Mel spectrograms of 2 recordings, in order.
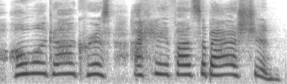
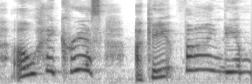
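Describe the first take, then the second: First: High distressed parent voice; mock frantic plea. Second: High, light, unbothered; mock breezy tone. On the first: A parent telling a friend the boy vanished, frantic. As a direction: plead as if your child is gone. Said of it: "I'd be like". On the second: Mocking the father's calm report to a friend, breezy. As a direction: say it like small talk. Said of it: "You would not say it like that".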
